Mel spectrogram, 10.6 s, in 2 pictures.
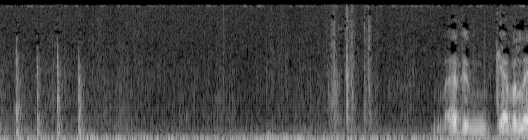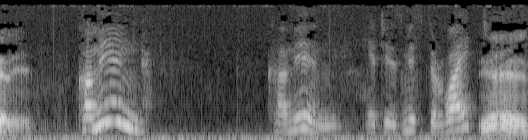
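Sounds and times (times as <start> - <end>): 
knocking on a door: 0.1 - 1.0
speech: 4.4 - 6.8, 8.0 - 10.5.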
